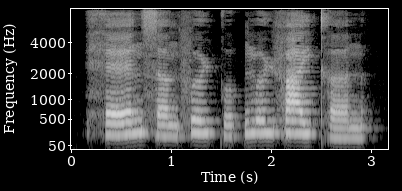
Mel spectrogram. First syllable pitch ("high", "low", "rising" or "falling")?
rising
